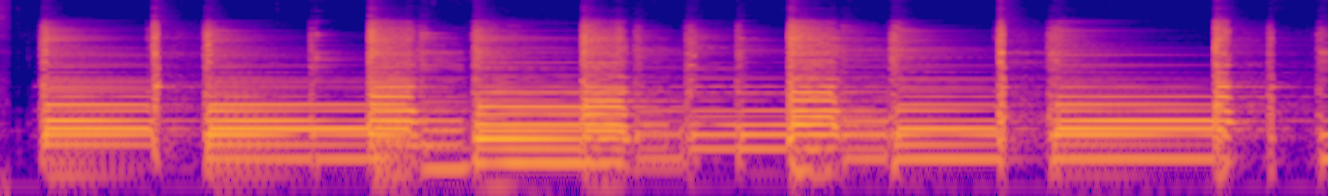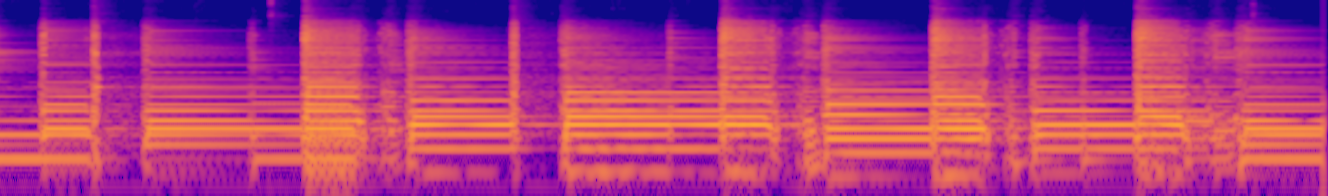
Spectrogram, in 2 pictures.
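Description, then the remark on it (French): An electric guitar plays a minor blues chord progression alone, including passing chords such as G and C, with steady, evenly spaced strummed chords that ring with an overdriven, chorus-like tone and shift harmony throughout. “Voyons la grille dans son ensemble, on verra bien où tombent les deux accords en question.”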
